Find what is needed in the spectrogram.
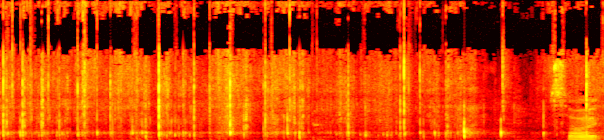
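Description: A mixing stick stirring and scraping thick colour paste around a clear plastic cup, with irregular small ticks and scrapes against the plastic.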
